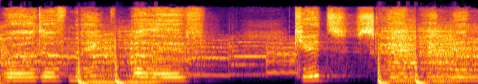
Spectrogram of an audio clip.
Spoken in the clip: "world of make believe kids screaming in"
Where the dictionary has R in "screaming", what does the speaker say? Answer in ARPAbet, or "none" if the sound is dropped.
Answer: none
